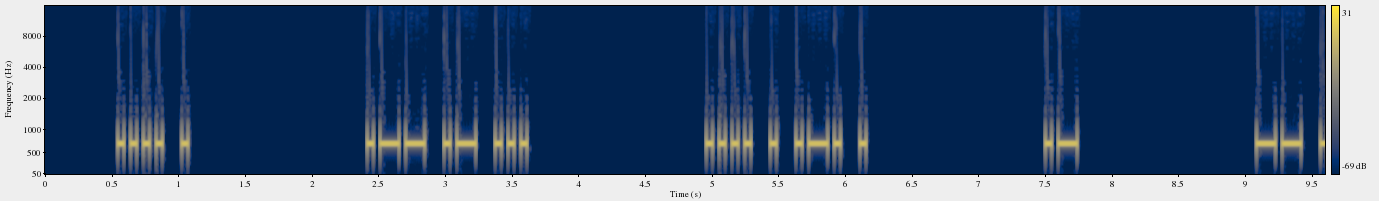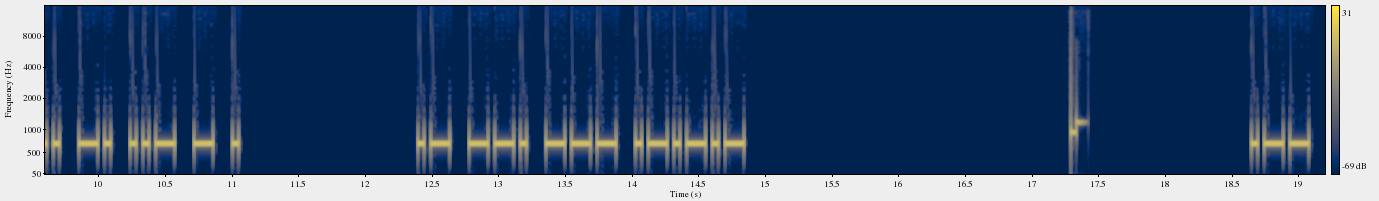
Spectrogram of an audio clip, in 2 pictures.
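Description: Morse code practice at about 25 words per minute, sending sentences from the top 500 words with 4x word spacing: a steady, mid-pitched tone keyed into rapid dots and dashes, grouped into words with long pauses between them. There are no voices and a single click.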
